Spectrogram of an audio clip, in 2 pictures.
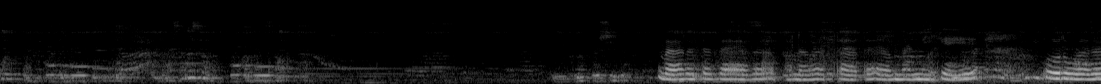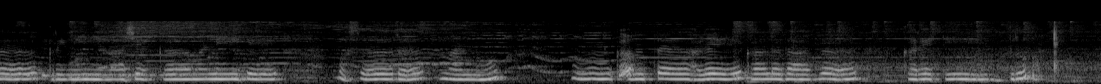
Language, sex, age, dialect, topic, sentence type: Kannada, female, 60-100, Dharwad Kannada, agriculture, statement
